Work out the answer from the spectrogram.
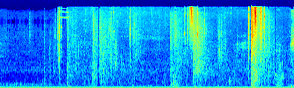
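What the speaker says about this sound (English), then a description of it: "We're taking fire from our right flank." Gunfire from the right flank in the WWI video game Tannenberg, with scattered cracking shots and bursts at mixed distances, the loudest one near the end, over a constant battlefield rumble.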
